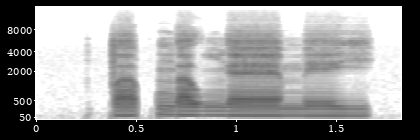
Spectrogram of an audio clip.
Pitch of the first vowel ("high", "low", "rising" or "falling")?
rising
